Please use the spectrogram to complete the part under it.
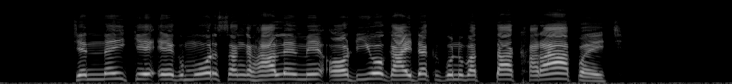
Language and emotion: Maithili, disgusted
